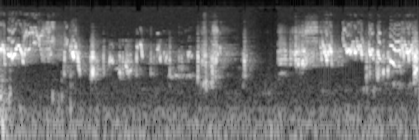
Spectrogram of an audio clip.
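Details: Happy budgerigar chirping in rapid, scratchy, warbled chatter with squeaky whistles, a short quiet gap midway, then renewed lively twittering, with faint low hum beneath.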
